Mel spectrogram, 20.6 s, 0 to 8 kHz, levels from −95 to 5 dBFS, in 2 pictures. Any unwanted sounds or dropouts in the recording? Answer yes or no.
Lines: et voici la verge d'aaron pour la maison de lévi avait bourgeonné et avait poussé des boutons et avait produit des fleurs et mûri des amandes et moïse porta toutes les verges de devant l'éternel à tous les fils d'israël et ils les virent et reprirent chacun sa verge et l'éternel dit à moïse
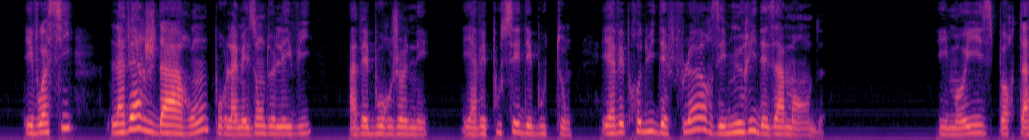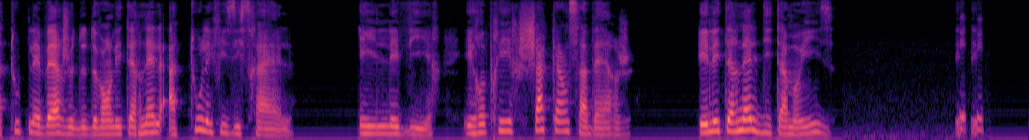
yes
